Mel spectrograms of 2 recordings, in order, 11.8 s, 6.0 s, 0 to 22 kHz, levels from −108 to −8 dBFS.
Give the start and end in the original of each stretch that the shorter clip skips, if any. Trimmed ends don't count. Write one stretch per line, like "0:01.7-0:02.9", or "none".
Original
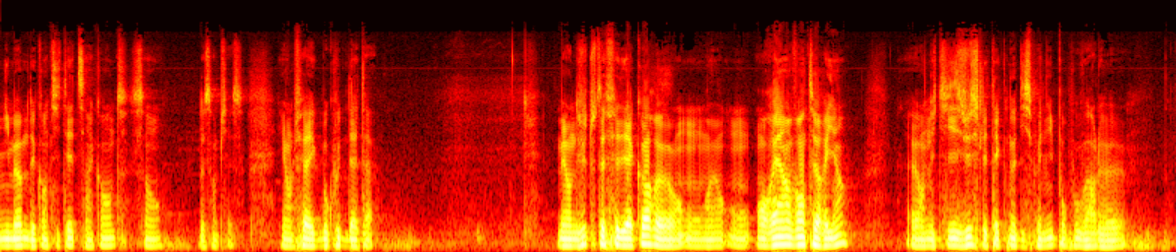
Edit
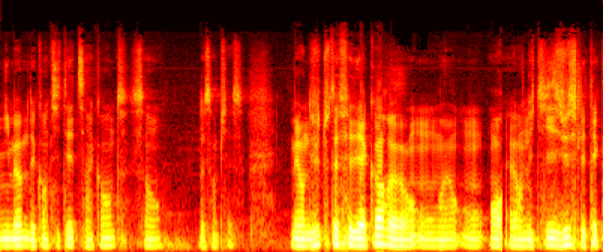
0:02.8-0:05.4
0:07.7-0:09.0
